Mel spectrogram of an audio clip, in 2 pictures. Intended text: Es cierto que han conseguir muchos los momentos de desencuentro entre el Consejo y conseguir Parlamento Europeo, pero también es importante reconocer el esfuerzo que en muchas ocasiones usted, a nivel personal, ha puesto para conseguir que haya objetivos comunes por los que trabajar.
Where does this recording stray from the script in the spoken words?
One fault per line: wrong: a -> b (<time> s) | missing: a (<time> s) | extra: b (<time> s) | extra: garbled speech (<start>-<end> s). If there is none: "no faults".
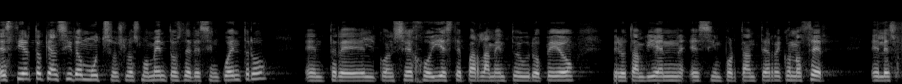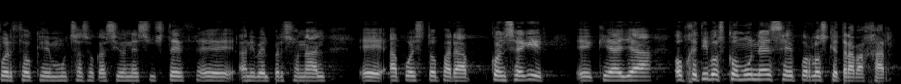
wrong: conseguir -> sido (0.6 s)
wrong: conseguir -> este (4.4 s)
